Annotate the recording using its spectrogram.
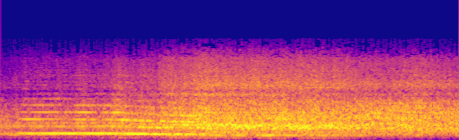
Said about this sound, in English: But now listen to that same train with super fuel in its tank.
